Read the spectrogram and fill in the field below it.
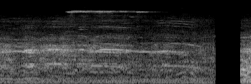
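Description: A rooster crows loudly and continuously at a livestock auction market in Lipa City, Batangas, one long sustained call that cuts off abruptly near the end before noise resumes.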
